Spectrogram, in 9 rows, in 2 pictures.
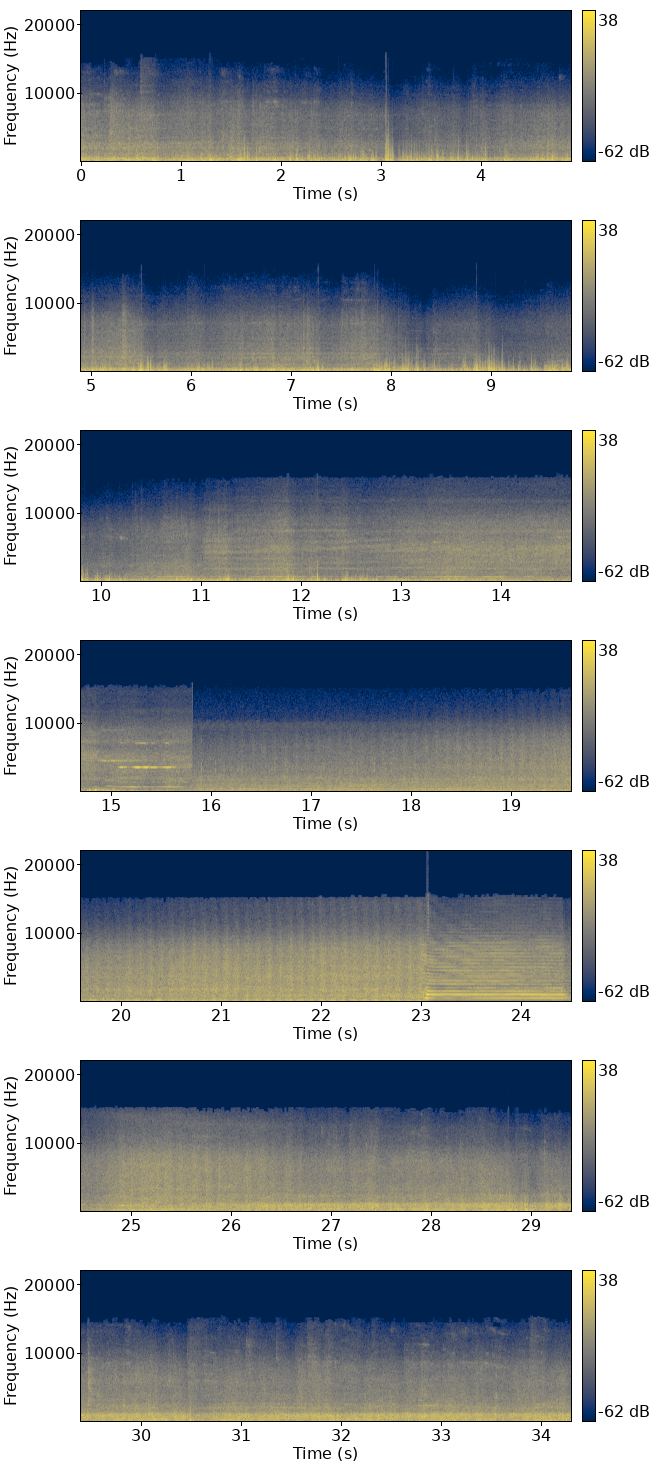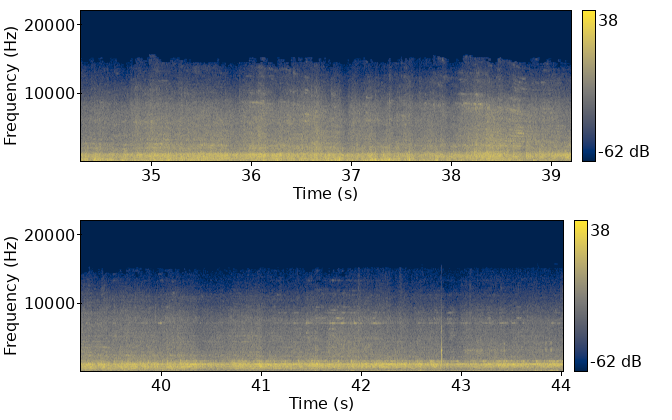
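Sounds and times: diesel locomotive running: 0:00.0 - 0:44.0
train horn blast: 0:10.4 - 0:15.9, 0:23.0 - 0:25.2
coaches clattering over rail joints: 0:24.8 - 0:44.0.

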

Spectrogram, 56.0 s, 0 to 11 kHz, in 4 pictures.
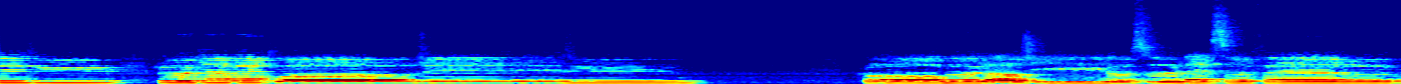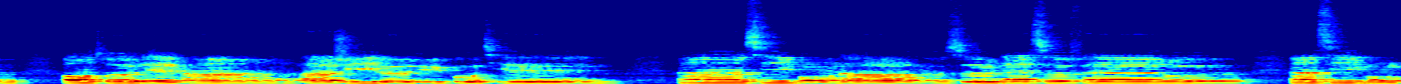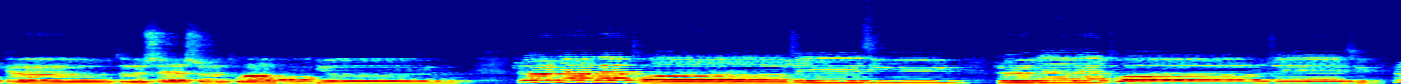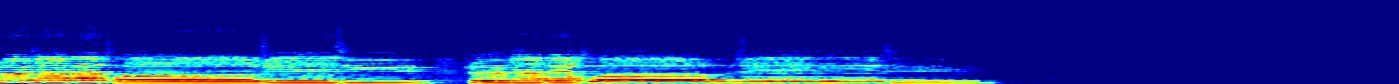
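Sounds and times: man singing a hymn: 0:00.0 - 0:07.1, 0:08.6 - 0:52.0
singer breathing: 0:01.2 - 0:01.6, 0:08.0 - 0:08.6, 0:14.2 - 0:14.6, 0:20.2 - 0:20.8, 0:26.5 - 0:26.9, 0:32.7 - 0:33.2, 0:37.6 - 0:38.0, 0:46.3 - 0:46.7.

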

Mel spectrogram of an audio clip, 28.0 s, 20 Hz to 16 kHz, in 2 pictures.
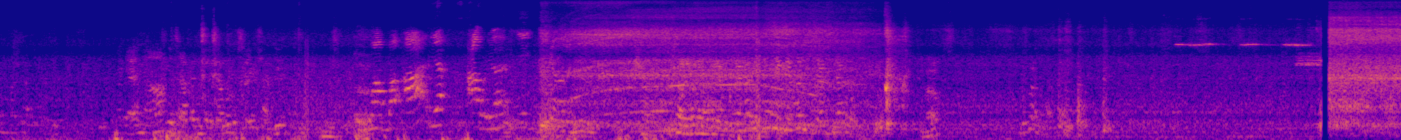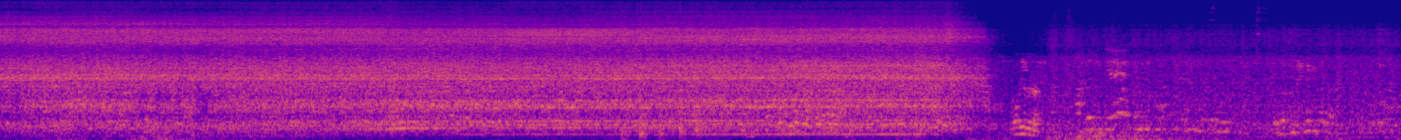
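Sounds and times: electric blender whining: 0:05.4 - 0:09.1, 0:13.3 - 0:24.0.

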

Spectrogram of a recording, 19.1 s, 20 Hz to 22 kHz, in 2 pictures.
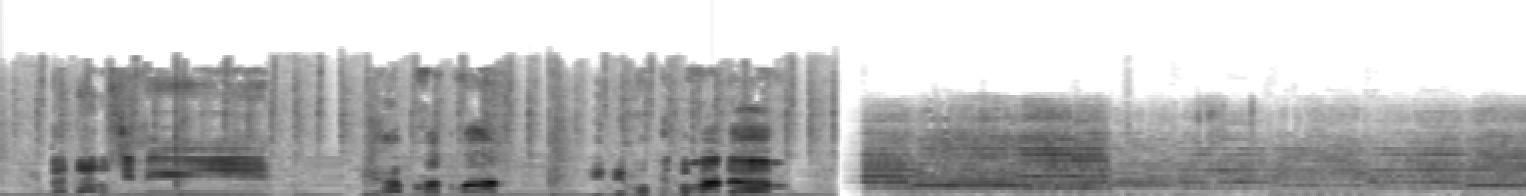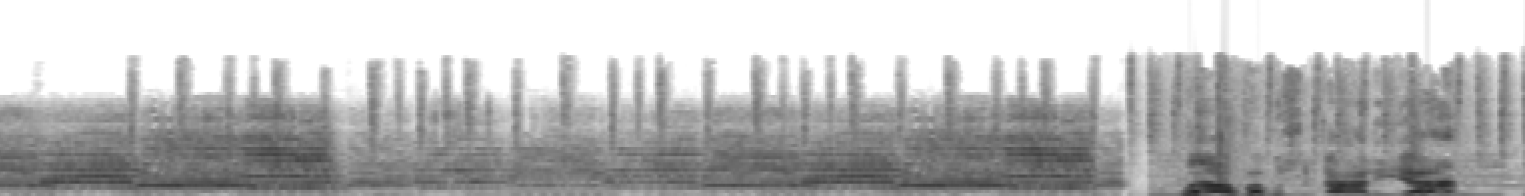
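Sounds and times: fire engine two-tone siren: 0:05.3 - 0:16.6.

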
